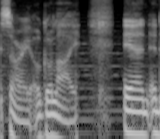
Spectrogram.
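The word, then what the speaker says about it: Ogolai: my notes no no it will go with ogallala sorry oh goliath and and it's spelled o-g-o-l-a-i lie okay and and she is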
